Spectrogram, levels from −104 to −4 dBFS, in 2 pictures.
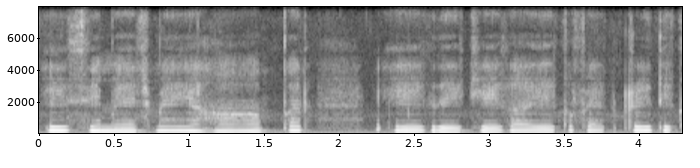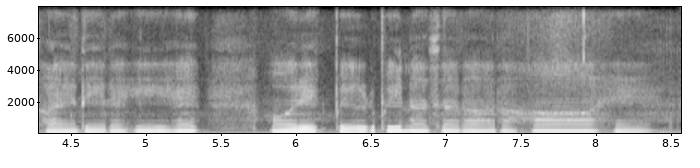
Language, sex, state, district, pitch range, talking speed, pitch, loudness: Hindi, female, Rajasthan, Jaipur, 210-220 Hz, 145 wpm, 215 Hz, -15 LUFS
